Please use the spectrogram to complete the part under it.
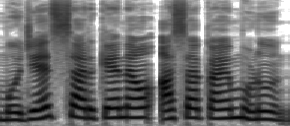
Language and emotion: Goan Konkani, neutral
